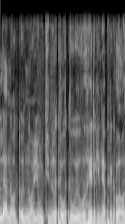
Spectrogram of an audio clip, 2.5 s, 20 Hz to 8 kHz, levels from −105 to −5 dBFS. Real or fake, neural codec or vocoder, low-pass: real; none; 7.2 kHz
